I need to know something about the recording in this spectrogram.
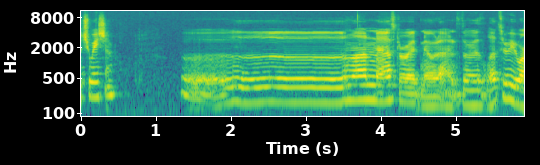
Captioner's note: groan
